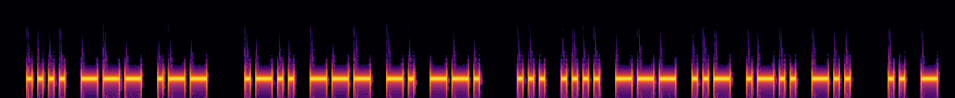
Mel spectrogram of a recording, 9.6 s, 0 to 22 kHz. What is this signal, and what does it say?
Morse code, heard as a keyed tone, about 22 wpm, 700 Hz. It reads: HOW LONG SHOULD IT
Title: Sentences from Top 1000 Words - Review Part 4 - 22wpm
